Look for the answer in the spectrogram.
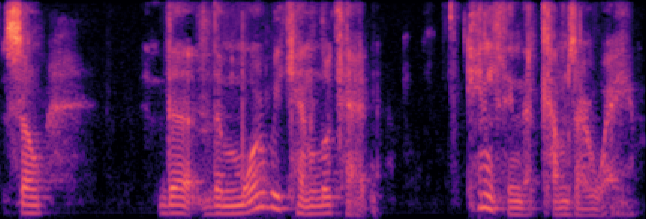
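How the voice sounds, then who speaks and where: A man with a gravelly, congested voice, talking as a sleep coach in a relaxed, reflective way with fillers and restarts. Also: lowish voice, slow. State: sick, congested with sore throat. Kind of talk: solo talk to camera.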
